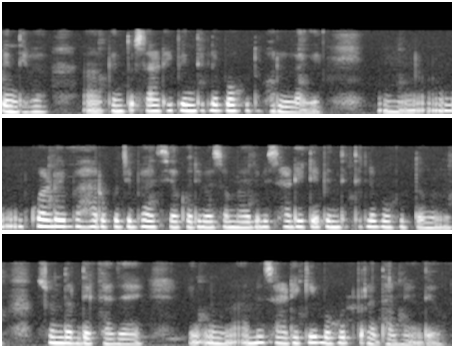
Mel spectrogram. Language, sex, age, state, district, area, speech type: Odia, female, 30-45, Odisha, Cuttack, urban, spontaneous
